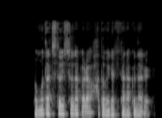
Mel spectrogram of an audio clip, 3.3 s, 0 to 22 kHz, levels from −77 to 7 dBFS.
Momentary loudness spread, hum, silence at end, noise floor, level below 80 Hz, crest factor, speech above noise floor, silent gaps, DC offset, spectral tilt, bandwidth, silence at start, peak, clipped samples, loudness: 5 LU; none; 0.25 s; -81 dBFS; -42 dBFS; 18 dB; 55 dB; none; under 0.1%; -6 dB/octave; 11.5 kHz; 0.7 s; -10 dBFS; under 0.1%; -27 LUFS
